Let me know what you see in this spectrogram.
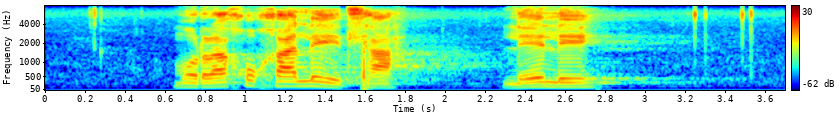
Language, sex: Tswana, male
